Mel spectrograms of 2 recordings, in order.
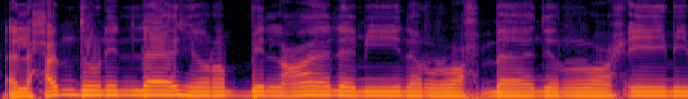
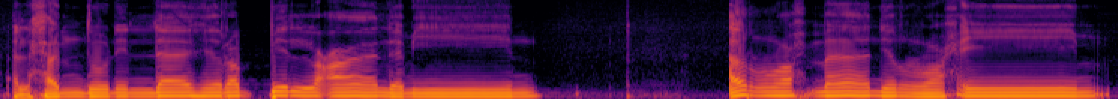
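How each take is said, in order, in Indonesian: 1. Ayat-ayat itu tersambung tanpa berhenti. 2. Setiap ayat diikuti oleh berhenti yang jelas. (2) "afdolnya dipotong-potong"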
